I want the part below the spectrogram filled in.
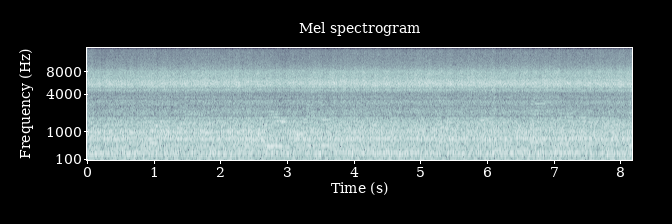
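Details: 7410 diesel tractor at its first start after an in-frame engine rebuild, with the injector pump bled up to the injector tips: steady, even, low diesel thump at idle with no misses or knocks, and it sounds healthy.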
